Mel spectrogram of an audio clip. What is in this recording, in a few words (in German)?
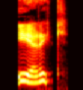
"erik", nordische jungennamen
